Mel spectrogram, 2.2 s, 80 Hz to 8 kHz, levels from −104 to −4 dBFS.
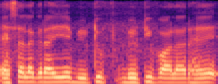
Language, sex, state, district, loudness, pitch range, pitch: Hindi, male, Bihar, Sitamarhi, -14 LUFS, 145-165 Hz, 150 Hz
